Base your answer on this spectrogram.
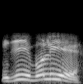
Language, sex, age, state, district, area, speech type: Hindi, male, 30-45, Bihar, Begusarai, urban, conversation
